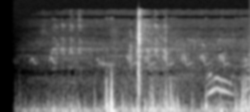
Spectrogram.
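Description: A golf club strikes a ball off the tee with a sharp click.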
